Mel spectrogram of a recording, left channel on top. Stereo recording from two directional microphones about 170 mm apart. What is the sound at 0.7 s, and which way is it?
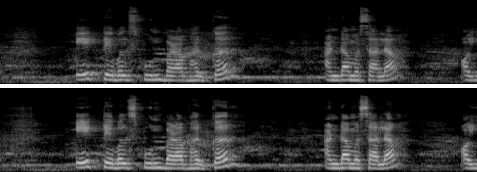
Speech, 40° right (ahead or behind).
